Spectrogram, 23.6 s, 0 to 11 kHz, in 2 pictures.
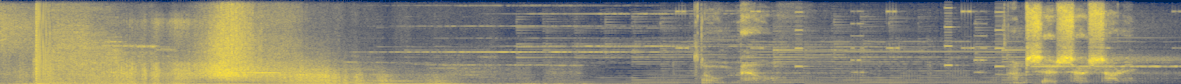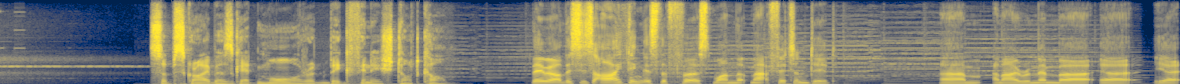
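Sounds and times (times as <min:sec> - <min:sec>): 
large bomb exploding in a rumbling blast: 0:00.0 - 0:06.0
quiet tones: 0:04.7 - 0:12.8
speech: 0:13.4 - 0:16.4, 0:17.1 - 0:20.3, 0:21.2 - 0:23.6.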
